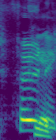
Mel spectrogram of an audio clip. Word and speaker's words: Foenix: Phoenix. Because it's the F256K, right? But it's spelled Foenix.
